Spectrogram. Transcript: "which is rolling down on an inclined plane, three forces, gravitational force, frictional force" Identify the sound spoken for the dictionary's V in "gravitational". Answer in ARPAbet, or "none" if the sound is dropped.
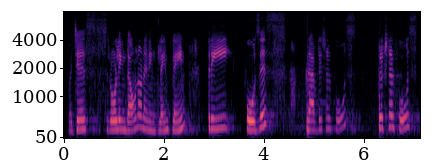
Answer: V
